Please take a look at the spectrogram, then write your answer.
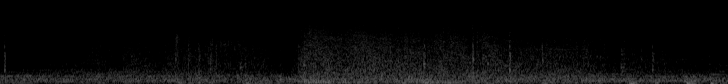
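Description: Rocket turrets in Factorio fire in a dense, continuous barrage, a roaring wash of launches and blasts that thickens into an even louder sustained rumble partway through, with no talk.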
